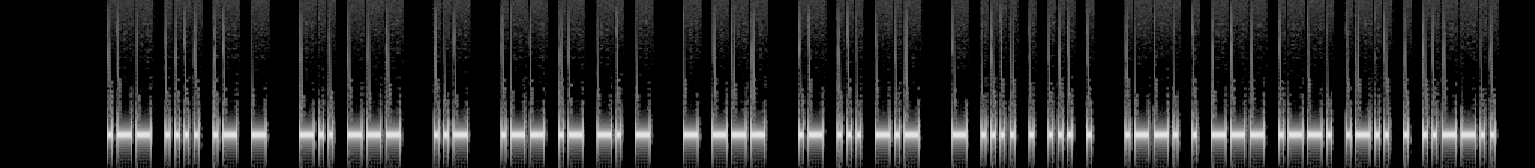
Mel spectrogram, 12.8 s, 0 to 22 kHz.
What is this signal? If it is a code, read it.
Morse code, heard as a keyed tone, about 30 wpm, 700 Hz. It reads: WHAT DO U WANT TO ASK THESE PEOPLE?
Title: Sentences from Top 200 Words and Abbreviations 30wpm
